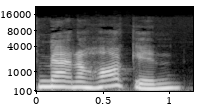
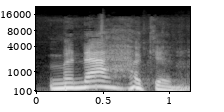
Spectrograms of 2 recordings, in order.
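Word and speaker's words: Manahawkin: this and it's true how come it's manah hawen right and not Manakin right Manakin so okay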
